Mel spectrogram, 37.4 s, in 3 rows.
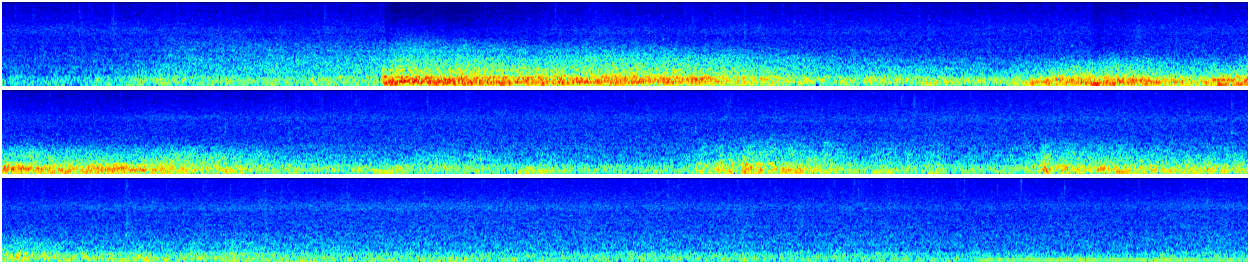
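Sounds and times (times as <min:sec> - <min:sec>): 
summer storm: 0:02.7 - 0:15.2, 0:19.3 - 0:21.9, 0:22.6 - 0:27.5
thunder: 0:03.8 - 0:15.1, 0:19.4 - 0:21.9, 0:22.7 - 0:26.4.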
